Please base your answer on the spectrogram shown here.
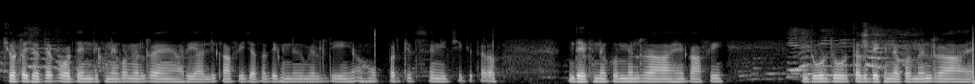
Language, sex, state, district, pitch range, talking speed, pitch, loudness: Hindi, male, Jharkhand, Sahebganj, 130-140 Hz, 210 wpm, 135 Hz, -21 LUFS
